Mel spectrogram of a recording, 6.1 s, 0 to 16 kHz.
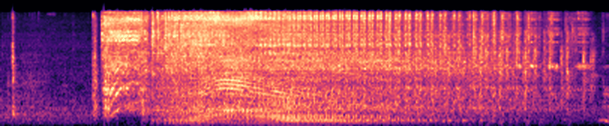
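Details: John Deere X300 rider with no spark and no fuel-solenoid action. With the time delay module's black wire disconnected and fuel added by hand, it cranks briefly, catches and runs steadily; the time delay module is suspected as the fault.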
